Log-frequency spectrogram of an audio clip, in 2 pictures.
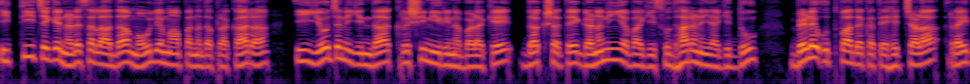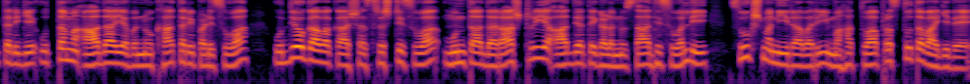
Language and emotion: Kannada, neutral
